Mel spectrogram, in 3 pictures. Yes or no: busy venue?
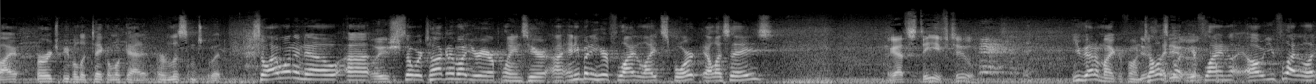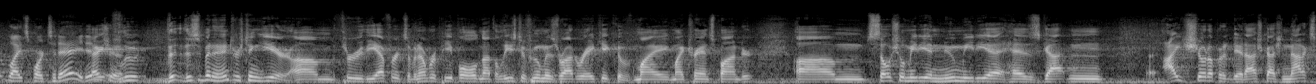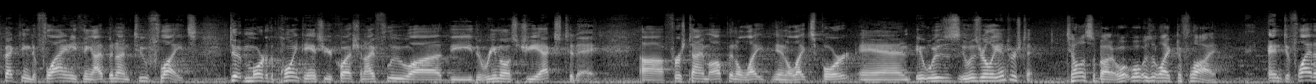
yes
